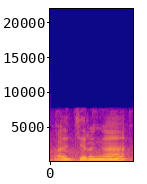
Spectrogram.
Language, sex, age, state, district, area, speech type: Tamil, female, 60+, Tamil Nadu, Coimbatore, rural, spontaneous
